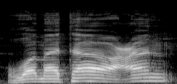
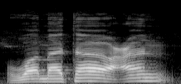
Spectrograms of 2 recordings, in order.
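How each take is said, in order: The two takes are said the same way.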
